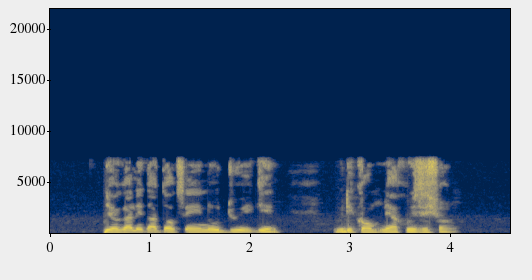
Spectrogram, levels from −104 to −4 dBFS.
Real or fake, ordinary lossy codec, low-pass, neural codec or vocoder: real; none; 7.2 kHz; none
